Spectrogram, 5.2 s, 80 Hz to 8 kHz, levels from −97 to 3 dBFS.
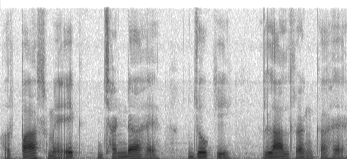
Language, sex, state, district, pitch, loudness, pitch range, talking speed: Hindi, male, Jharkhand, Ranchi, 105 Hz, -20 LUFS, 100-110 Hz, 140 wpm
